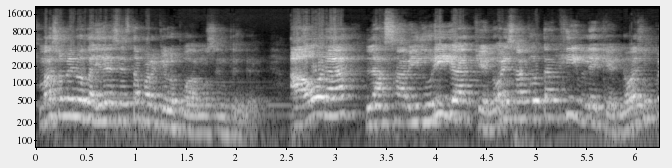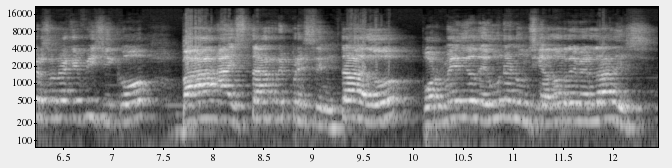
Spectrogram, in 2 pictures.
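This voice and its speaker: A man's voice: very high voice, normal speed, faint music behind. A man giving a Bible class in a church hall, explaining verses step by step and putting questions to his listeners. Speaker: bible teacher. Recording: very echoey hall, voice from a distance.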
